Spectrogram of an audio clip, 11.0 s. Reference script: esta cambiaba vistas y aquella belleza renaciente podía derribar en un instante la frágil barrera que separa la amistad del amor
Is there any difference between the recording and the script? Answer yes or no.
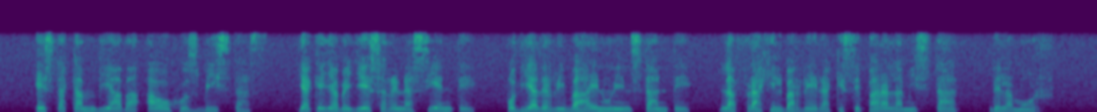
yes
